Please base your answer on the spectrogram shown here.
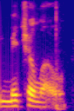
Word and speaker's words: Micciolo: and I want to make sure I say mitello it's Corey mitello yesterday I had it wrong and I even heard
